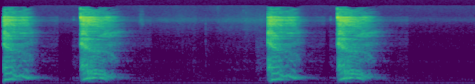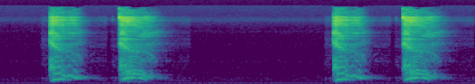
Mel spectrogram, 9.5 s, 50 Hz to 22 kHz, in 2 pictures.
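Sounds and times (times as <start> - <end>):
hoarse barking cough from laryngitis: 0.0 - 1.3, 2.7 - 3.9, 5.2 - 6.5, 8.0 - 9.4.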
